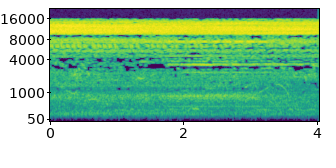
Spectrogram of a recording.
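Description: Steady outdoor hiss across open fields, with faint short bird chirps now and then.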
